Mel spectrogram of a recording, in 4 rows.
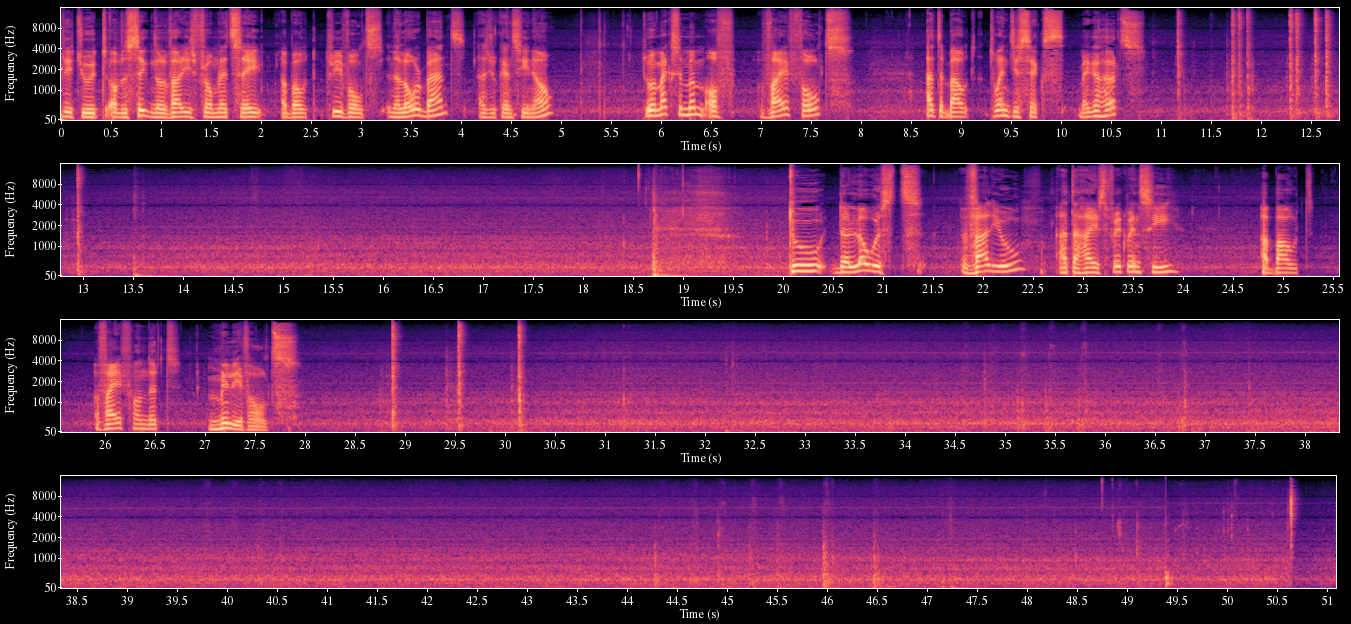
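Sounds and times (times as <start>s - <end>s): faint steady hum: 0.0s - 51.0s
rotary switch clicking: 11.2s - 13.0s.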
